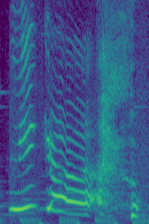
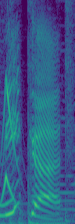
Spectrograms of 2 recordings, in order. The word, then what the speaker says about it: Meekah: you spell my name with me awesome let's spell it in the pool okay ready m-e-e-k-a-h mika well thank you so much for having a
